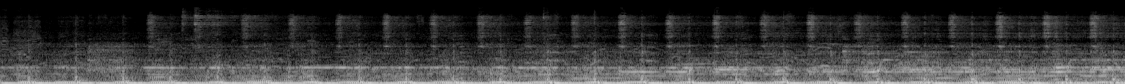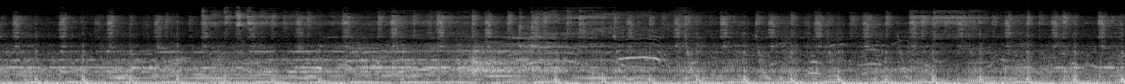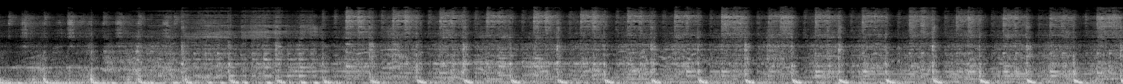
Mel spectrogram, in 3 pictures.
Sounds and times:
Electronic music: 0.0 - 33.7.

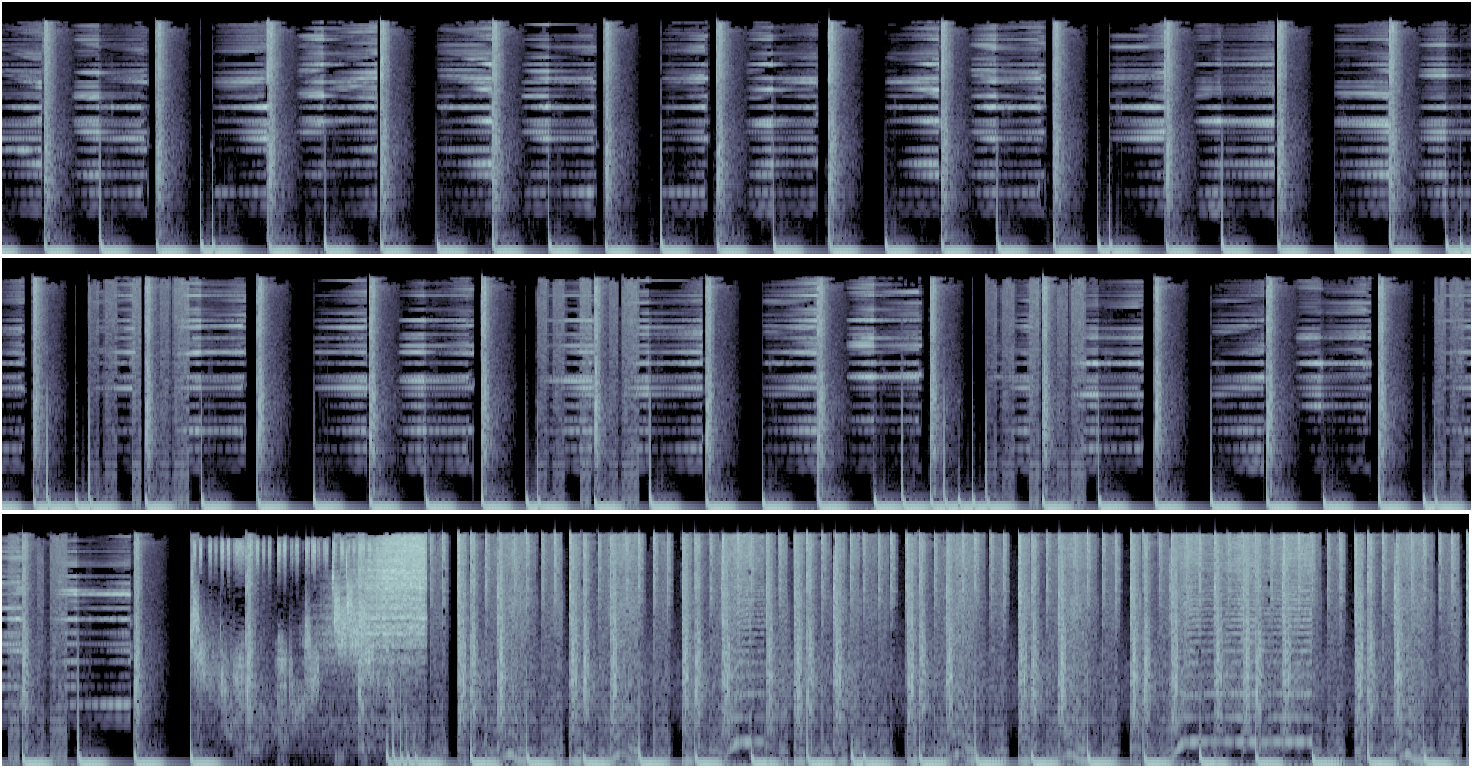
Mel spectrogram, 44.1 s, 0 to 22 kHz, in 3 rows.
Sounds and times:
Music: 0.0 - 44.0.

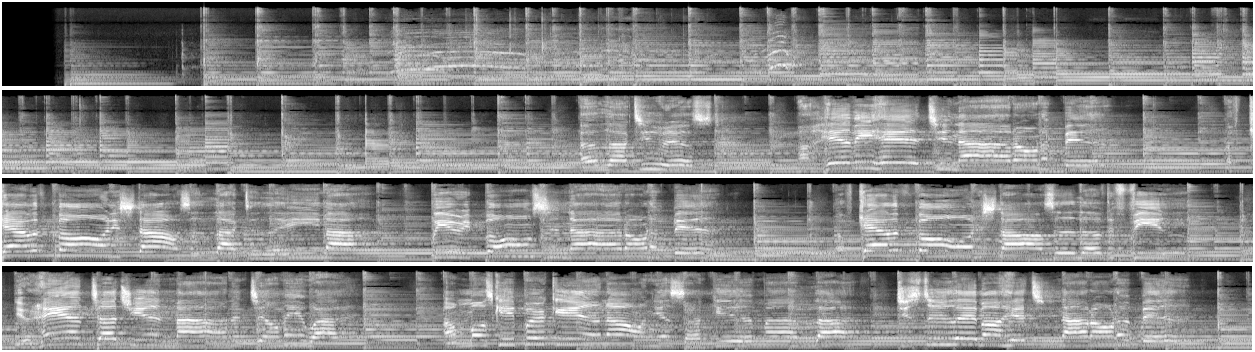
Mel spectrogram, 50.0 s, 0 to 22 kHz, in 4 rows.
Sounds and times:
Music: 0.5 - 50.0.

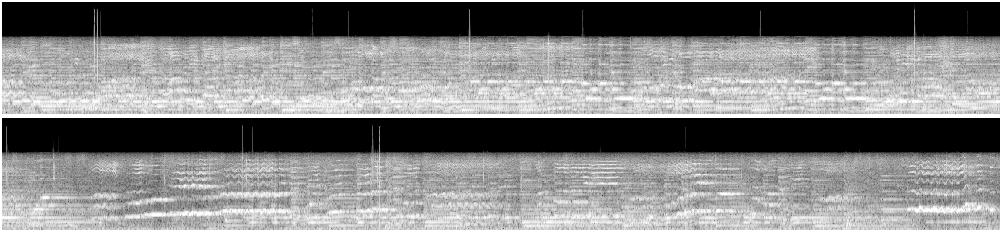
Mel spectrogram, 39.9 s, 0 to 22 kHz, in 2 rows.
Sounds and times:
Female singing: 0.0 - 12.0, 12.8 - 16.6, 17.6 - 20.2, 21.7 - 37.2, 38.0 - 39.9
Choir: 0.0 - 39.9.

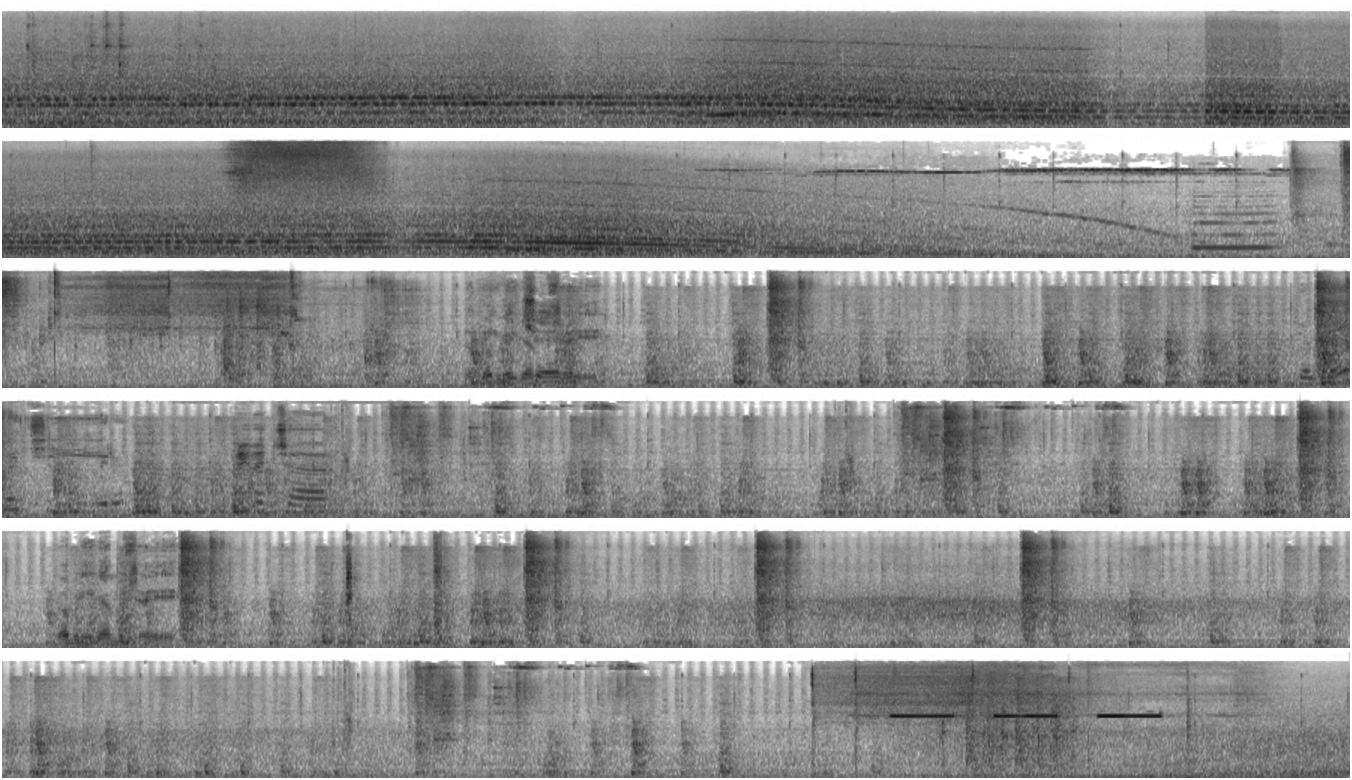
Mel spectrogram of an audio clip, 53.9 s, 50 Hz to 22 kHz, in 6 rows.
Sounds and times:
Vehicle: 0.0 - 53.9.

